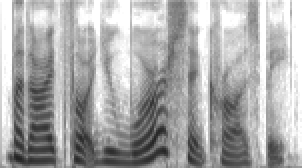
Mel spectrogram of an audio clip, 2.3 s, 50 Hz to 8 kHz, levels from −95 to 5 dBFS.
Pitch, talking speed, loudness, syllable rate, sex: 195 Hz, 185 wpm, -17 LUFS, 4.3 syllables/s, female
